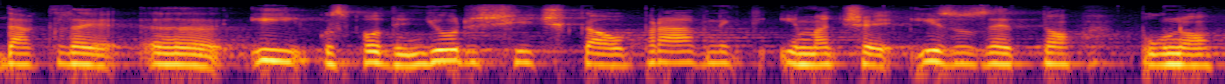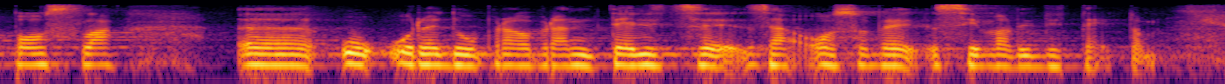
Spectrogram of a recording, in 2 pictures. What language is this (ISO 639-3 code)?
hrv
